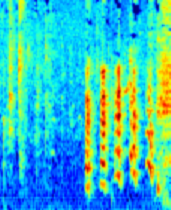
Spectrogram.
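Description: A child laughing in a quick run of short bursts, starting about a second in.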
